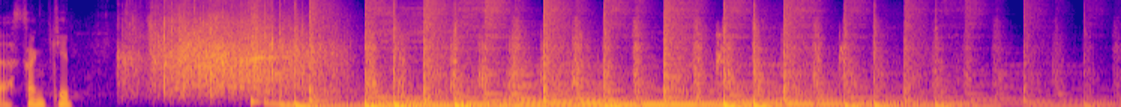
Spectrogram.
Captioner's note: audience applauds; bright upbeat music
